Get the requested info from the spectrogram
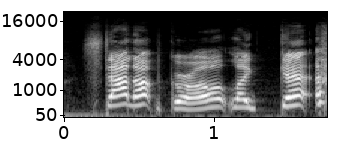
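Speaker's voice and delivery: loud, high-pitched telling-off; punchy exclamations, pitched well up; exasperated scolding. Real, not acted. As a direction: raise the voice at a hopeless heroine. Scolding the fictional heroine.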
